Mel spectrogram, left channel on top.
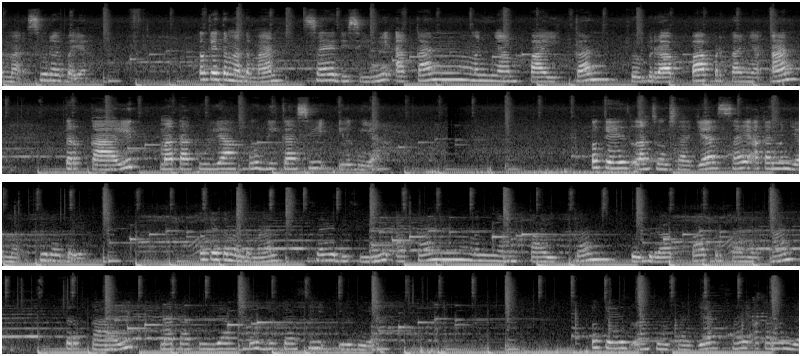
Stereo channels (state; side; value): normal; both; correlation 0.35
